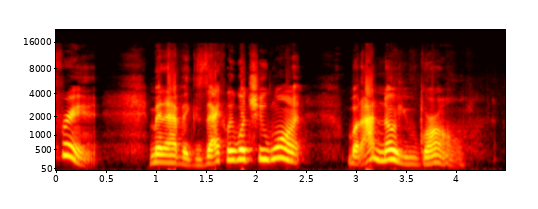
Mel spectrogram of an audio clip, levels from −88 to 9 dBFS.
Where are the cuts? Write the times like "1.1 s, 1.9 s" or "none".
none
